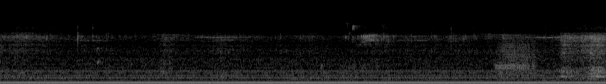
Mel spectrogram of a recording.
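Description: Outdoor ambience: a steady low hum with a few faint short chirps a little past the middle and a brief rustle about five seconds in.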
